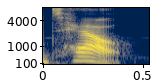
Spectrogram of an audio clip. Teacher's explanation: the stress shifts to the next word instead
